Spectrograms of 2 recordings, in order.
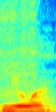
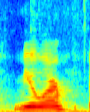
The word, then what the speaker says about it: Mueller: The Jameses thus believe that Mueller, I don't know why I'm having such a hard time pronouncing that. – It was just Mueller. – Mueller, okay. Was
